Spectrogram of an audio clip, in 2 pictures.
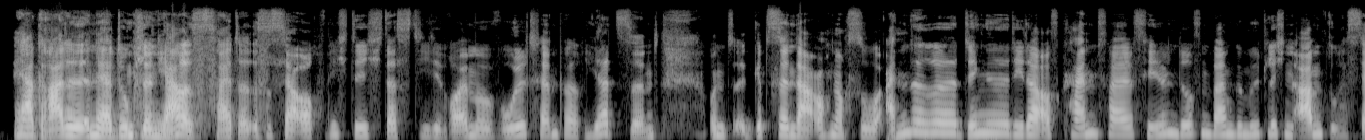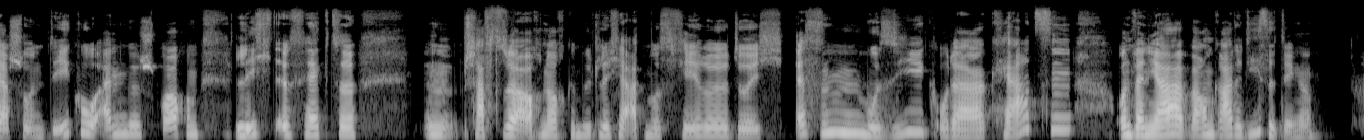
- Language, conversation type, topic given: German, podcast, Wie gestaltest du einen gemütlichen Abend zu Hause?
- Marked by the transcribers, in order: other background noise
